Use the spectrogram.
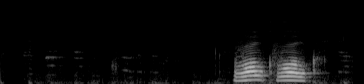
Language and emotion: Russian, neutral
